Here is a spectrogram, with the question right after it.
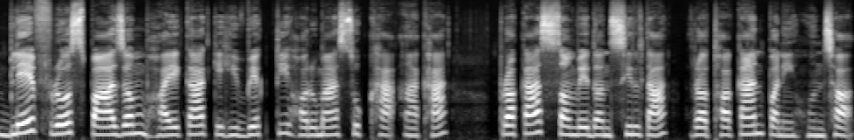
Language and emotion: Nepali, neutral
